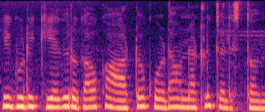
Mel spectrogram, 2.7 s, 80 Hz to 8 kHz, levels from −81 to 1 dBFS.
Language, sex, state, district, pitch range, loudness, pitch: Telugu, female, Andhra Pradesh, Krishna, 205-235 Hz, -13 LUFS, 220 Hz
